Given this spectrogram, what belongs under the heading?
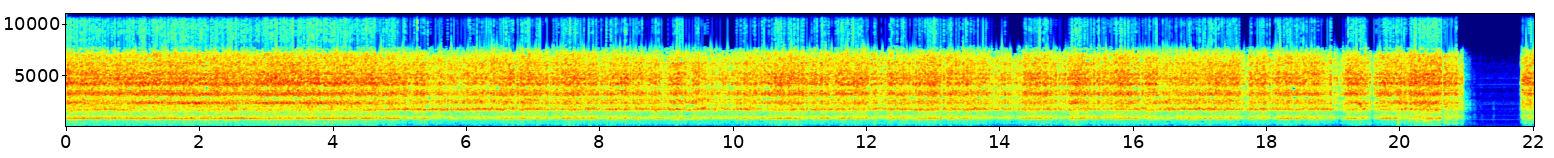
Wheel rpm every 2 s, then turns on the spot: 220, 220, 230, 230, 230, 230, 230, 230, 230, 230, 110.
none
